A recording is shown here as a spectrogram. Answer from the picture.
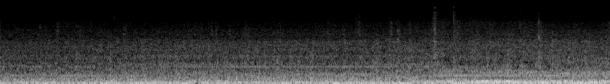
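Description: Bulldozer's diesel engine running under load inside the cab as the machine drives forward, a steady low rumble with a faint steady whine over it, growing a little louder as it picks up speed.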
